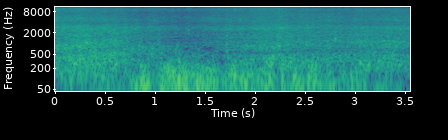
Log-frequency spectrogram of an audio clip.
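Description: Strong wind blows at the seaside, roaring steadily across the microphone with a low rumble of surf beneath, loud and continuous with no talking.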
